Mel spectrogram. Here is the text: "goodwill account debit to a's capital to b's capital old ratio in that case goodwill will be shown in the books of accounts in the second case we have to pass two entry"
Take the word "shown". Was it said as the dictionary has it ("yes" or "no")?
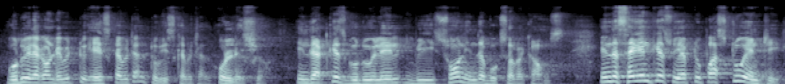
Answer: no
